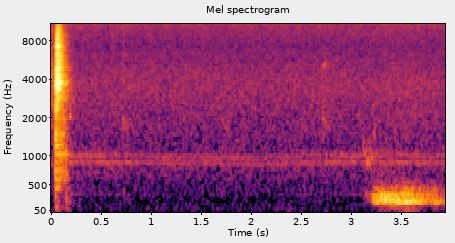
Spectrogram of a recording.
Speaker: can you hear my tummy intolerance this is everything connected to the solar plexus gurgling away ever since it starts clearing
